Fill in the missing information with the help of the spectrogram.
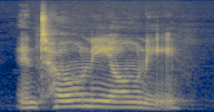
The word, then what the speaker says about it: Antonioni: So directors like Fellini and, ooh, I can't say his name, Antonioni.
